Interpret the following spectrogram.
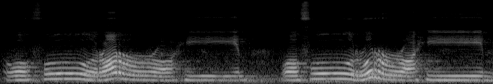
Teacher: Ghafuron rahima, karena idgham bilauna maka tanwinnya melebur ke huruf ro menjadi ghafuror. Tidak dibaca ghafuron tapi ghafuror, ada tasdid, seolah-olah ada tasdid tapi tidak ada tasdid.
